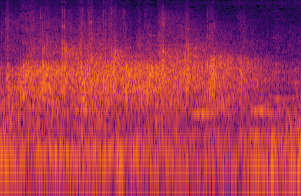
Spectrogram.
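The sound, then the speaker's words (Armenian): Applause fills a parliament chamber as both majority and opposition members clap, a dense, steady wash of clapping that holds for about three seconds. “ձեր ելույթին ծափարն է և մեծամասնությունը և ընդդիմությունը։”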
